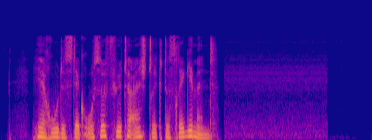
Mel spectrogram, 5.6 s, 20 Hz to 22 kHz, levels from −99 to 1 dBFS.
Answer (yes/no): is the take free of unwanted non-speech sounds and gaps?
yes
